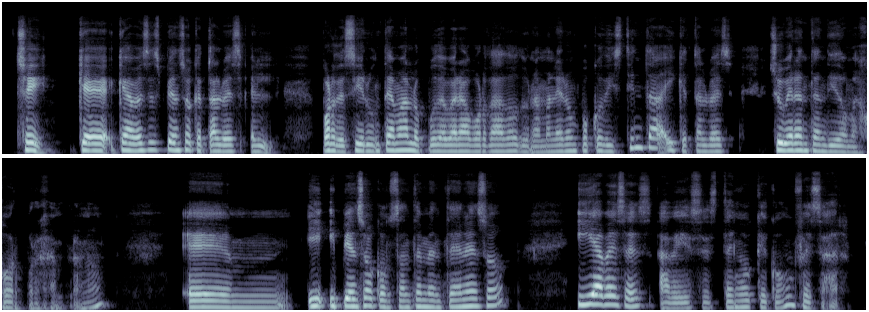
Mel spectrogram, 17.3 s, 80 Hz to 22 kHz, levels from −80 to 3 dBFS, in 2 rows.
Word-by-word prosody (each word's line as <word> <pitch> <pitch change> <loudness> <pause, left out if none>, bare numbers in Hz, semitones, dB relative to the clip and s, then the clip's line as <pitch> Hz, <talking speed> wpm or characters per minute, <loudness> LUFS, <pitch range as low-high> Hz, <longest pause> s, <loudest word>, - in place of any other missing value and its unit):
Sí, 195 -3 +3 0.2
que 180 -2 +6
que 190 - +4
a 180 - +6
veces 190 +2 +1
pienso 190 0 +1
que 170 - -2
tal 165 0 +1
vez 160 +1 -1
el 155 - -6 0.4
por 180 0 +5
decir 160 +3 0
un 165 +1 -4
tema 190 0 +3
lo 170 -3 0
pude 165 0 -2
haber 160 0 +1
abordado 160 +1 -2
de 155 - -7
una 145 -1 -7
manera 155 +2 -4
un 170 - -4
poco 170 0 -5
distinta 245 - -3
y 195 - -2
que 155 - -8
tal 160 0 -7
vez 160 0 -6 0.3
se 195 - +4
hubiera 185 0 +6
entendido 160 -4 -2
mejor, 140 -1 -8
por - - -14
ejemplo, - - -15
¿no?, 190 - -10 0.7
em, 155 -2 0 0.2
y 190 +1 +2
y 195 - +1
pienso 195 +1 +3
constantemente 170 0 -2
en 180 - +1
eso. 190 +3 -1 0.7
Y 230 +1 +5
a 235 - +9
veces, 205 -3 -1
a 145 - -3
veces 140 0 -8
tengo 160 +1 -5
que 155 -2 -8
confesar 160 -1 -7
165 Hz, 175 wpm, -21 LUFS, 155-185 Hz, 0.7 s, a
